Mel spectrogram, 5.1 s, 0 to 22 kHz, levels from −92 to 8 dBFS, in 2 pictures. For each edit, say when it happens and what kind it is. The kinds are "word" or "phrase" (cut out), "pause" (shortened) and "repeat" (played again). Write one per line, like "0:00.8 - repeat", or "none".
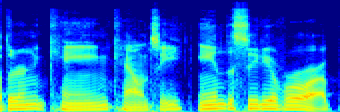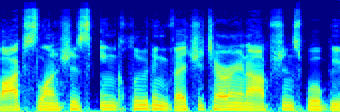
0:01.4 - pause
